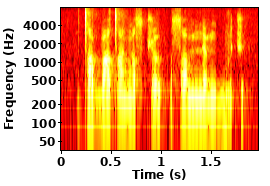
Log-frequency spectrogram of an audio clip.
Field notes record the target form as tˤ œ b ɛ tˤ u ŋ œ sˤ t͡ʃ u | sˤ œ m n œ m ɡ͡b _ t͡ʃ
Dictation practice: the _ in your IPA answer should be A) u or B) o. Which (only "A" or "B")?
A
